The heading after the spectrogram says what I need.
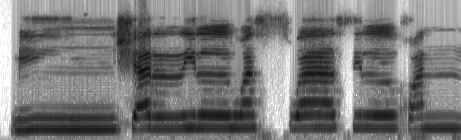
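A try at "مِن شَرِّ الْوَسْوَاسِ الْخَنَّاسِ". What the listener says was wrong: Lagi syarri R, jangan kebanyakan. Syarri. Syarril waswa. Min syarril waswasil khannas. Jadinya dia jangan bocor, dia punya inhiraf. Sifat inhiraf itu maksudnya apa? Ro-nya itu jangan bocor. Syari itu kayak kita baca sari roti, sari. Cuman di R-nya jadi dua, sari gitu. Sari roti itu terlalu bocor. Enggak boleh bocor. Dia ada inhiraf, yaitu suara yang bocor di ujung sedikit. Syari. Min syarri.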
